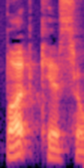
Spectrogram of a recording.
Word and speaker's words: Butkus: I think this guy's got a real good chance to win this one, is the Butkus Award. Am I saying that right? – Yes, you are.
